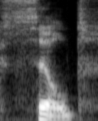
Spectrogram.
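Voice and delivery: Silt drawn out slowly; stress on Silt. Acted. Answering back about the nickname, Silt slowly emphasized. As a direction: set Silt apart, slow and soft. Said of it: "he emphasizes your name".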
